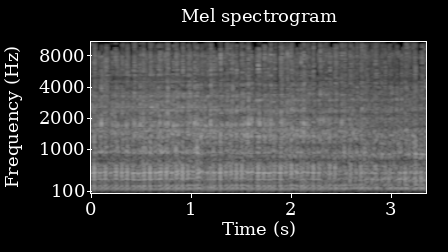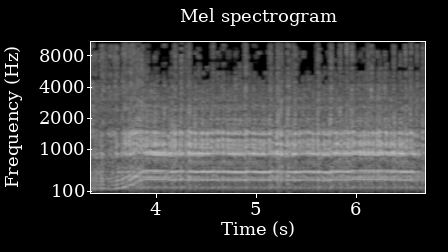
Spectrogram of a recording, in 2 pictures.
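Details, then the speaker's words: Two-stroke outboard with carburetor problems, running on Seafoam-treated fuel mixed slightly rich, revved a few times in gear. A raspy idle buzz, then it revs cleanly and holds a higher steady pitch without bogging or cutting out. "so what I'm going to do is I'm just going to rev it I'm going to put it in gear and rev it a couple times in gear and I'm just going to let it run until it runs out of fuel"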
